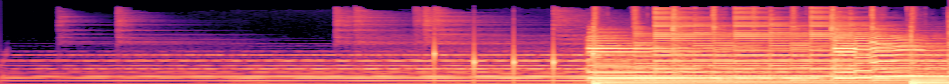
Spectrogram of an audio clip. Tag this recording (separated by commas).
Guitar, Acoustic guitar, Strum, Plucked string instrument, Musical instrument, Music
